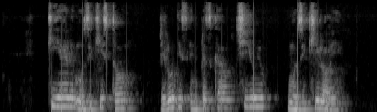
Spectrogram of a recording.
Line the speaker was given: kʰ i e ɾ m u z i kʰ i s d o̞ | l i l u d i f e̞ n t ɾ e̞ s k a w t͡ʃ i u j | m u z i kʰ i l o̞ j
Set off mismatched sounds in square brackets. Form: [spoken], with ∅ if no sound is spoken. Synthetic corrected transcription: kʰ i e [l] m u z i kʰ i s [t] o̞ | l i l u d i [s] e̞ n [p] ɾ e̞ s k a w t͡ʃ i u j | m u z i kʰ i l o̞ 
